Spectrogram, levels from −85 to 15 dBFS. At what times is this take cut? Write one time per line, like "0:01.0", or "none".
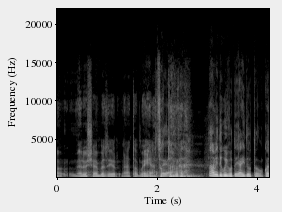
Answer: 0:02.9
